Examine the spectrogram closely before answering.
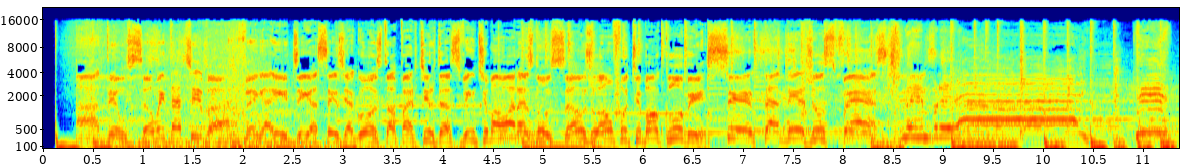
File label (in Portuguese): LOCUTOR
